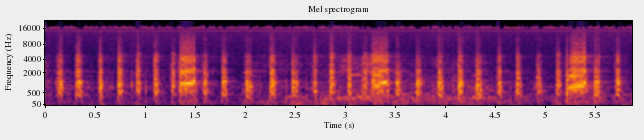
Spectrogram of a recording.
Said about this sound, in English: That would be the chickens, uh, and they are uh, growing, or I mean they're... The uh, what now? The what? They're, they're cackling.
